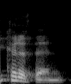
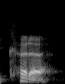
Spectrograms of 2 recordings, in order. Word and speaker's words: could have: read it that way they'll say she could have been she could have been in an accident could have or maybe if they're really lazy she coulda she could have been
